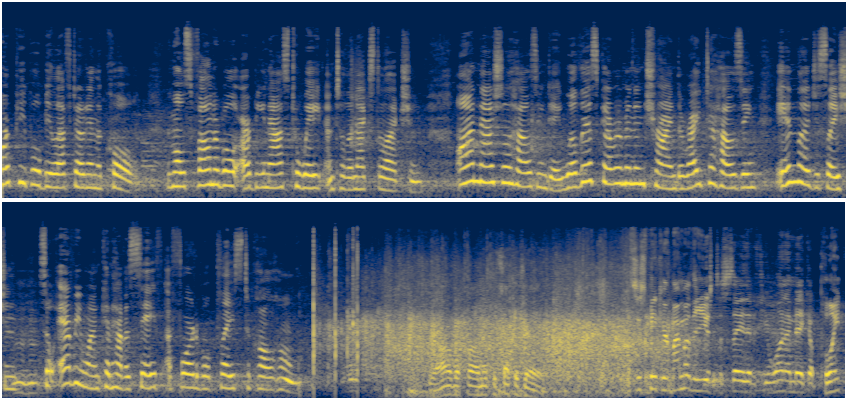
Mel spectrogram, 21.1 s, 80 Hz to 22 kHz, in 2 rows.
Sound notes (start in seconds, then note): 17.5 some Applause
